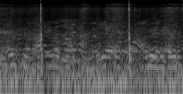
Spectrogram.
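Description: Heavy fish-cutting knife chopping through a diamond trevally into a wooden chopping block: two sharp chops about a second apart.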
